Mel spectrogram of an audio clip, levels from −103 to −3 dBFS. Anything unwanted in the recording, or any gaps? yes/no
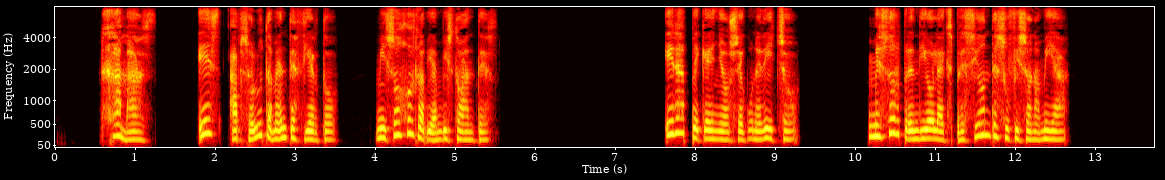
no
